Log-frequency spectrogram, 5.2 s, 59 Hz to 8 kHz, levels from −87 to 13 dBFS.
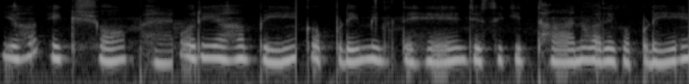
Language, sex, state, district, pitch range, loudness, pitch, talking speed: Hindi, female, Chhattisgarh, Rajnandgaon, 225-260 Hz, -31 LUFS, 240 Hz, 175 wpm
